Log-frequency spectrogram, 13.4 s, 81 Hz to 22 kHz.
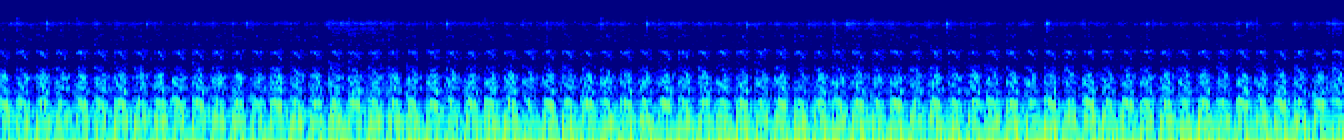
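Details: Cold start attempt at -20 °C, likely the Mercedes diesel that starts hard rather than the Land Cruiser HDJ80: long, steady cranking at roughly 78 beats a minute that doesn't catch cleanly; cause not confirmed.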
